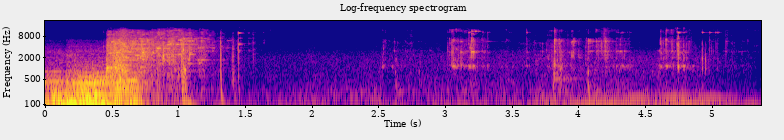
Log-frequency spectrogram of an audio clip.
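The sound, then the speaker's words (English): An opaque glass jar smashes in a sink with one loud, crashing shatter. After a pause, a few scattered light clinks and rattles follow. “He takes the opaque glass jar over to the sink and smashes it.”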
